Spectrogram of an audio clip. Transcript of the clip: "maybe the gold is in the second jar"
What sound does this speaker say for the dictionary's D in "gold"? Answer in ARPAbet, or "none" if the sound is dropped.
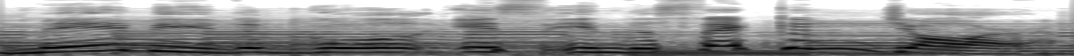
none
